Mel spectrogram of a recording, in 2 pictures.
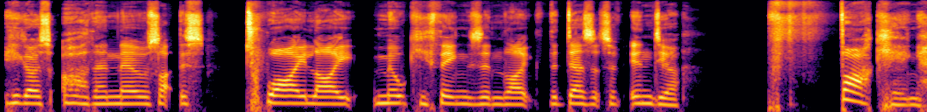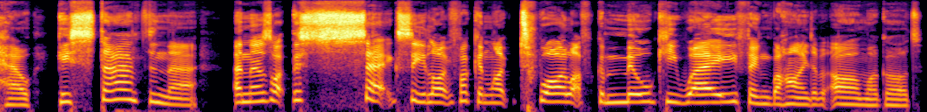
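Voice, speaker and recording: Woman, podcast co-host, rambling, sweary, smooth clear voice, dry close sound. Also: mid-range voice, unhurried, dry recording. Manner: rambling, sweary, lots of fillers and laughs. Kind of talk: casual film review chat.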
